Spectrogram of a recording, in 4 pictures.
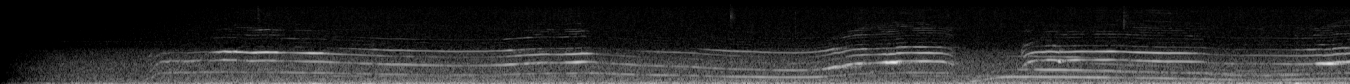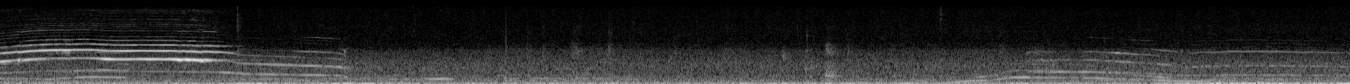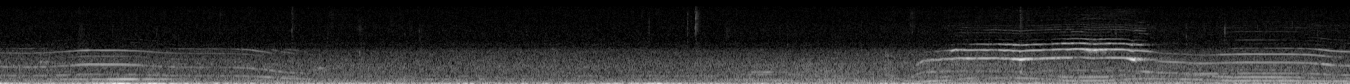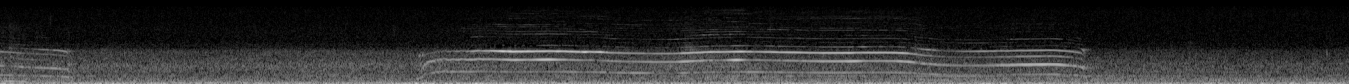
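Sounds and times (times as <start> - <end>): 
light rain: 0.1 - 53.9
cats in a stand-off: 1.5 - 19.8, 22.9 - 30.4, 35.7 - 41.5, 44.6 - 51.6.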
